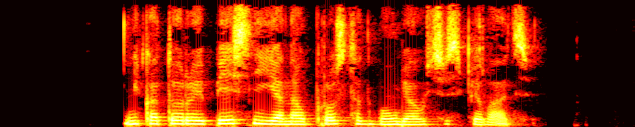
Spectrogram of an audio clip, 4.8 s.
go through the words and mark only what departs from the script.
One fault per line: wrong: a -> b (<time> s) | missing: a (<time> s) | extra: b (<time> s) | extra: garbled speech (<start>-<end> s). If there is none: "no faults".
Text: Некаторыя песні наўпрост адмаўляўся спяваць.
extra: я (2.0 s)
